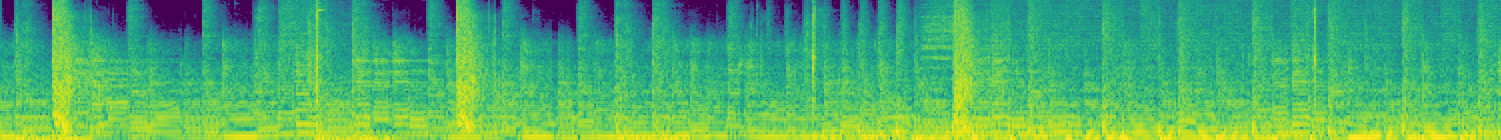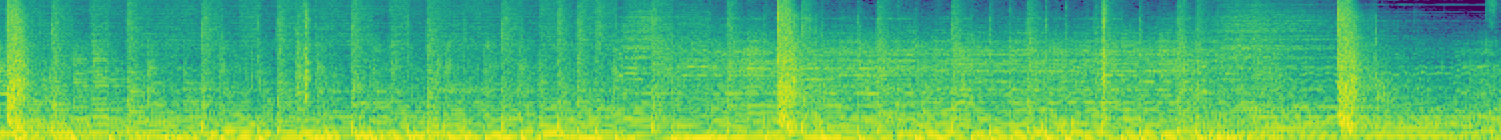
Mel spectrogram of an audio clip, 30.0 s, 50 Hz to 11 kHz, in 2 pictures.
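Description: Background music with a steady beat, overlaid by several loud 12-gauge shotgun shots spaced a few seconds apart.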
